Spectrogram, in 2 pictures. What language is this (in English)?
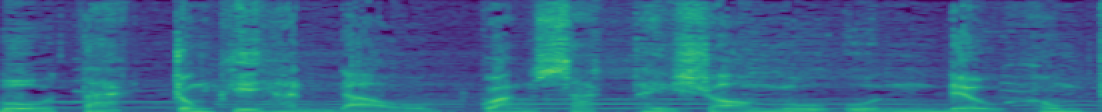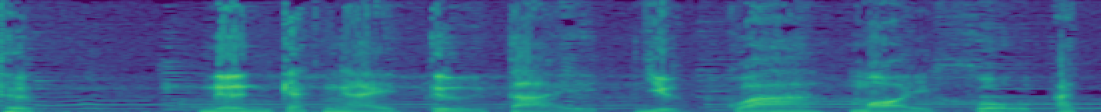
Vietnamese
